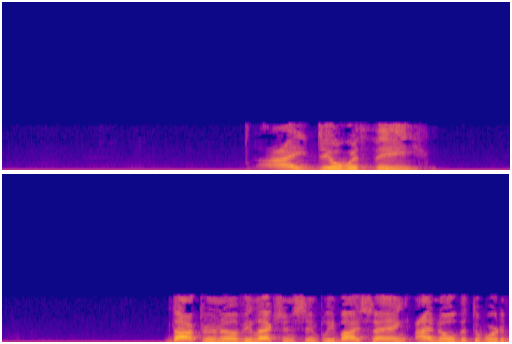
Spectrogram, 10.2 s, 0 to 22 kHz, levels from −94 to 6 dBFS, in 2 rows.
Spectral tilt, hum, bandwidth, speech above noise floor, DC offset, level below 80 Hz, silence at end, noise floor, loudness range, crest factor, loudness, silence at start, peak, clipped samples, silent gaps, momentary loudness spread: -4.5 dB/octave; none; 6.4 kHz; 30 dB; under 0.1%; -52 dBFS; 0 s; -52 dBFS; 7 LU; 20 dB; -22 LUFS; 2.55 s; -4 dBFS; under 0.1%; none; 10 LU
